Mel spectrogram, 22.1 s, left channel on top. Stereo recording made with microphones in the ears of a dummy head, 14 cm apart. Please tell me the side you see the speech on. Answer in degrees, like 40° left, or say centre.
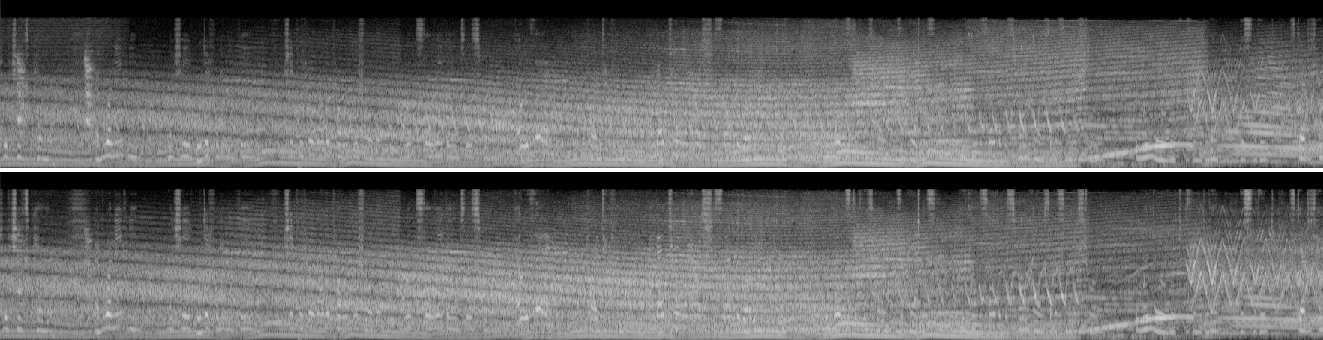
60° right.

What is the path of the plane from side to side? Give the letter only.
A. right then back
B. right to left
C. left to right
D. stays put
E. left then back
B.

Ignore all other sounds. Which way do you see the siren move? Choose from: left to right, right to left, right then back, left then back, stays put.
left to right.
